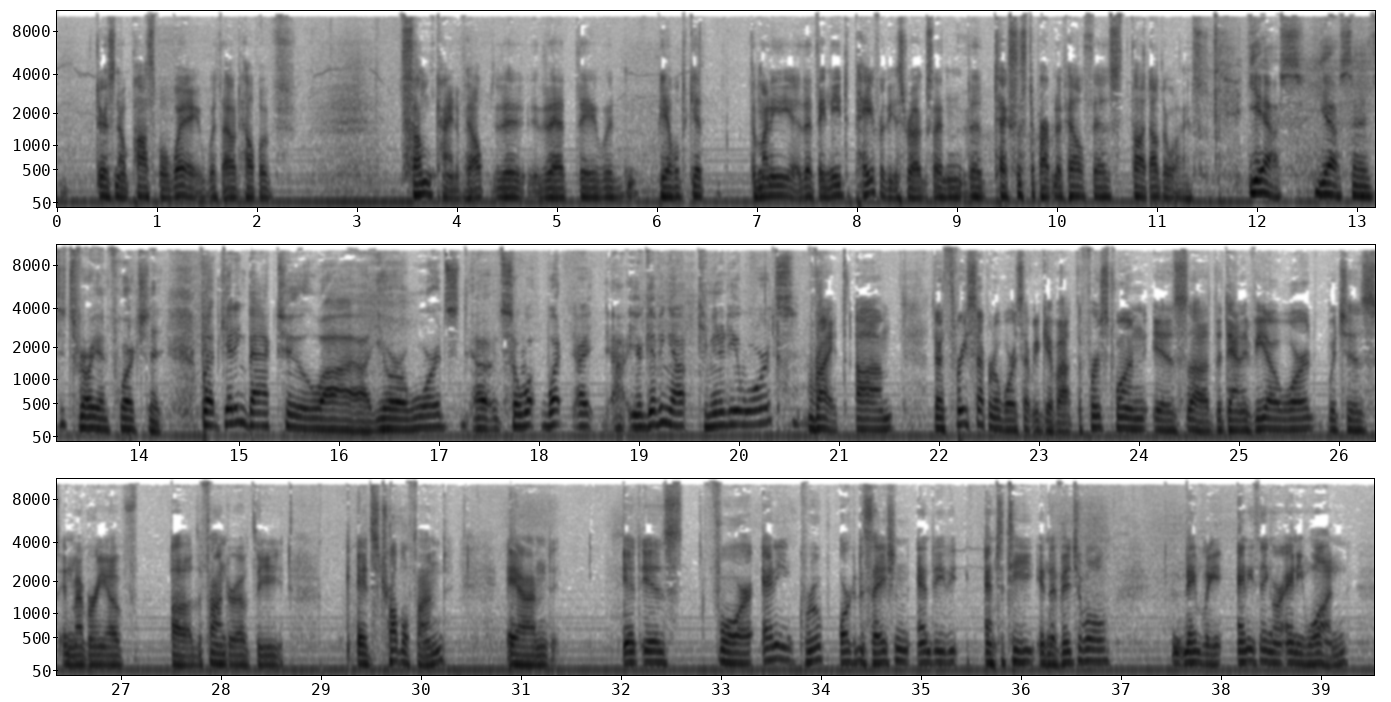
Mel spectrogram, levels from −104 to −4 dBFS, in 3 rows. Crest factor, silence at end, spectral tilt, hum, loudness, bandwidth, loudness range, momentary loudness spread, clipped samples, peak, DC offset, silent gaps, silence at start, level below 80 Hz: 16 dB; 0 s; -5.5 dB/octave; none; -16 LUFS; 11 kHz; 3 LU; 10 LU; under 0.1%; 0 dBFS; under 0.1%; none; 0 s; -30 dBFS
